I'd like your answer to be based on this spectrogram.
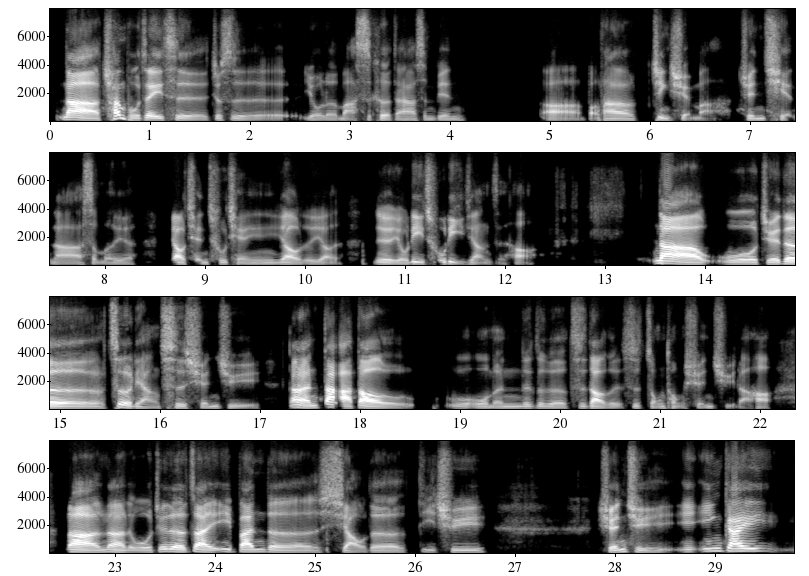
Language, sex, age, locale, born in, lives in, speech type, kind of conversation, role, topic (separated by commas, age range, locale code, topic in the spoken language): Chinese, male, 55-59, zh-CN, Taiwan, United States, conversation, unstructured, none, 你怎么看待选举的公平性？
